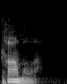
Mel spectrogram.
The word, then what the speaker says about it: Kamala: And the New York Post went with comrades for Biden and Kamala Harris because it's pronounced Kamala. – Right. Like the punctuation mark and la.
